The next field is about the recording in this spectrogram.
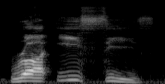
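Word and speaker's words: RAICES: all in the uppercase it's an acronym pronounced raes but it stands for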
